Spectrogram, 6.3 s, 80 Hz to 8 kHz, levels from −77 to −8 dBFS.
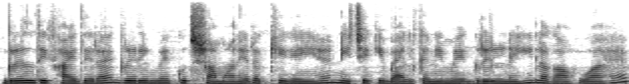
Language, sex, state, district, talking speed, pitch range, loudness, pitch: Hindi, female, Uttar Pradesh, Muzaffarnagar, 200 wpm, 185-200 Hz, -17 LUFS, 190 Hz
